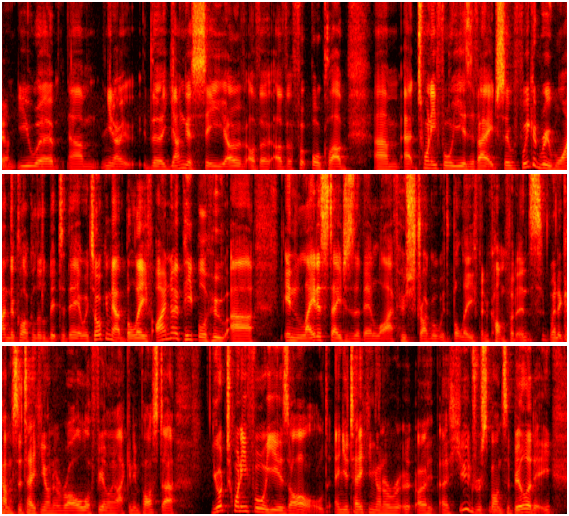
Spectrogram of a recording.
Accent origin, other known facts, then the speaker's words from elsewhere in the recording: Bundaberg, Queensland, Australia; now in Melbourne, Australia; So I grew up in Queensland and in a small town in Bundaberg. And where we grew up, it was NRL country. Yeah. And then we found ourselves relocating to Melbourne in 2010.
